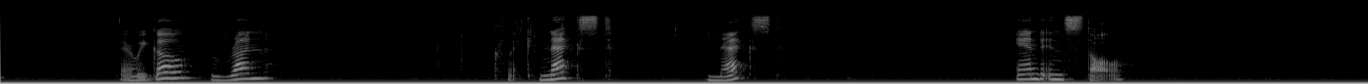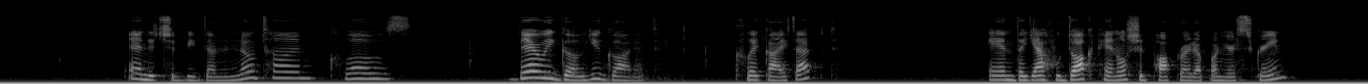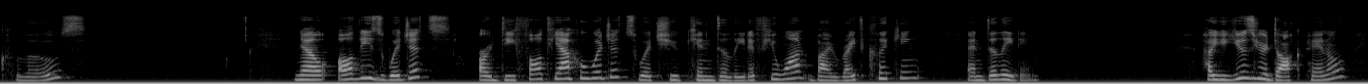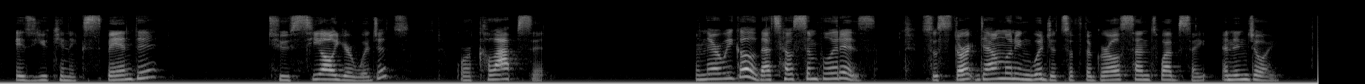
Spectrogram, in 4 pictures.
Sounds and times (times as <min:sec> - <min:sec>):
Speech: 0:01.2 - 0:02.8, 0:05.0 - 0:06.2, 0:07.1 - 0:07.8, 0:10.2 - 0:11.3, 0:15.0 - 0:17.8, 0:18.8 - 0:20.3, 0:21.0 - 0:22.1, 0:23.6 - 0:26.6, 0:27.4 - 0:28.3, 0:30.3 - 0:37.7, 0:39.4 - 0:42.7, 0:43.7 - 0:46.6, 0:48.0 - 0:53.9.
